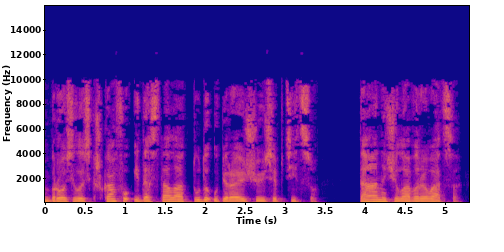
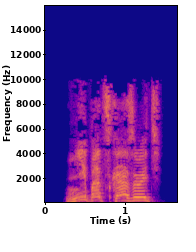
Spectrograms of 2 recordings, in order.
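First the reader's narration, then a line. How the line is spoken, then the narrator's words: Barked. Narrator (Russian): рявкнул мастер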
